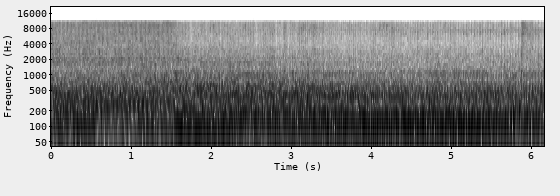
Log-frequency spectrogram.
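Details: 150cc GY6 Hammerhead off-road go-kart after a carburetor rebuild that cleared water and jelly-like fuel contamination: steady, even drone holding its pitch without stumbling or surging. Normal idle.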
